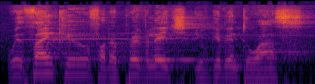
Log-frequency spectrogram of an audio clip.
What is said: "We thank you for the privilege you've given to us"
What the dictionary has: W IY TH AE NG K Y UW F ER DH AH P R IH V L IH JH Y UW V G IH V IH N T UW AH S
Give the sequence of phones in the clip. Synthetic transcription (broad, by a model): W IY TH AE NG K Y UW F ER DH AH P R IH V L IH JH Y UW V G IH V IH N T UW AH S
